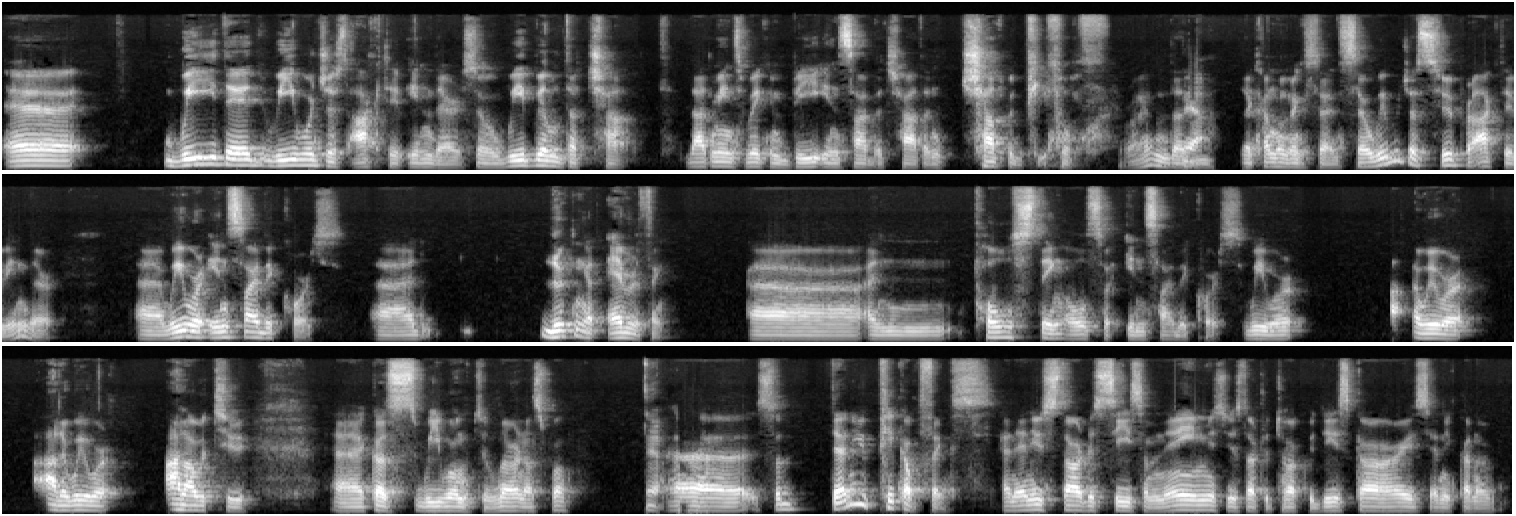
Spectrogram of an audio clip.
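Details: Adult male with real stuttering that he says is audible in this interview, and which was heavy in school when raising his hand in class; stuttering.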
